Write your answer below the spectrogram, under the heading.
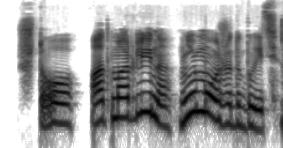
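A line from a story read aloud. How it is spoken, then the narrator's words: Laughing. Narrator (Russian): рассмеялся Сэм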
